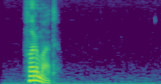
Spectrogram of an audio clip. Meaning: size, format
- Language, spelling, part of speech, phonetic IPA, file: Russian, формат, noun, [fɐrˈmat], Ru-формат.ogg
